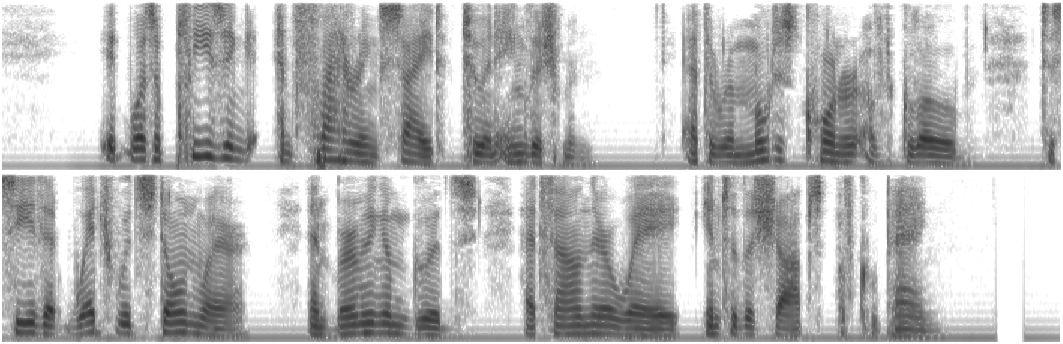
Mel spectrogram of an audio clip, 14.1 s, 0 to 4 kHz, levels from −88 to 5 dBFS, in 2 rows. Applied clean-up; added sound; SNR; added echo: none; none; none; none.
